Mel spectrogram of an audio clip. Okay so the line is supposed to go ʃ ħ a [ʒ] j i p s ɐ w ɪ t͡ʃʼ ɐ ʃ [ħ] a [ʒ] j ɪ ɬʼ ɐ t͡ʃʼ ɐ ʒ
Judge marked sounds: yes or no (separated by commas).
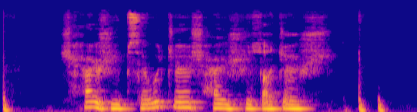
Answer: yes, yes, yes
